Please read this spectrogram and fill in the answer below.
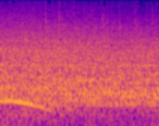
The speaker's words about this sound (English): Listen to this crowd. This is unbelievable.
